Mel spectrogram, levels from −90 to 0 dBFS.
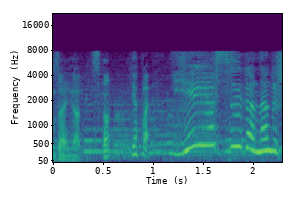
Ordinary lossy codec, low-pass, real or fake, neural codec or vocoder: none; none; fake; codec, 16 kHz, 2 kbps, FunCodec, trained on Chinese and English, 25 frames a second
